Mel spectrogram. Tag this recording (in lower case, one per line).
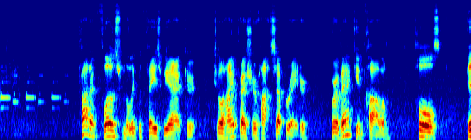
music
speech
